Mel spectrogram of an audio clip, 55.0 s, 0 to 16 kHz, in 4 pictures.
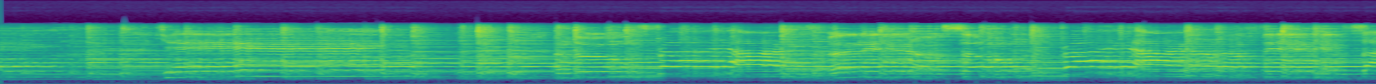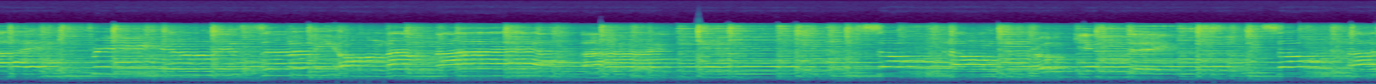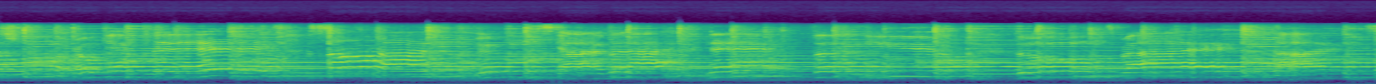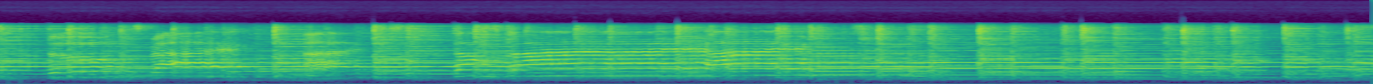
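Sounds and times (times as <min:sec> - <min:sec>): man singing: 0:00.0 - 0:51.7, 0:52.4 - 0:55.0
acoustic guitar strumming: 0:00.0 - 0:55.0.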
